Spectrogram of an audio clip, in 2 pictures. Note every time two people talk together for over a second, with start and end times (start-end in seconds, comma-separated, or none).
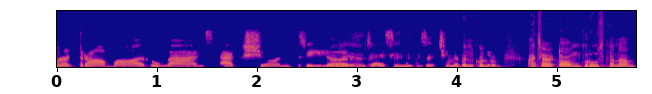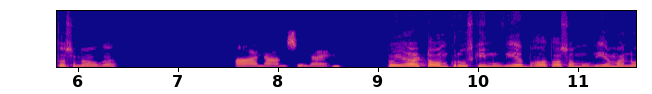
2.8-4.3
